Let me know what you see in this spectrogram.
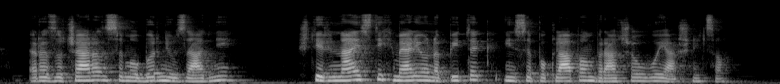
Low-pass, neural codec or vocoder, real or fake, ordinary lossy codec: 10.8 kHz; none; real; none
